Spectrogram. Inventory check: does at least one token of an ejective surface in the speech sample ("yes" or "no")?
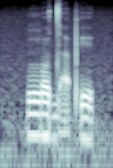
yes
